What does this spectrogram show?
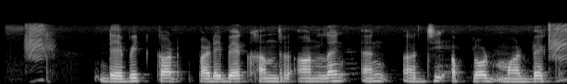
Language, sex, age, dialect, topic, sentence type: Kannada, male, 25-30, Northeastern, banking, question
